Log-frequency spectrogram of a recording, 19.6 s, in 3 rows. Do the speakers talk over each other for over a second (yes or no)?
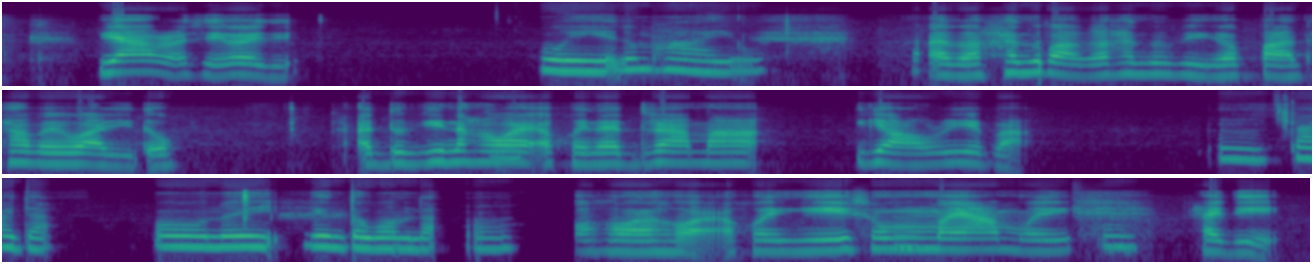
no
